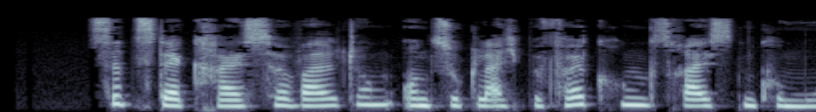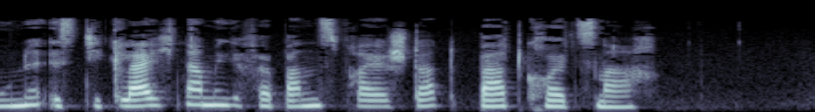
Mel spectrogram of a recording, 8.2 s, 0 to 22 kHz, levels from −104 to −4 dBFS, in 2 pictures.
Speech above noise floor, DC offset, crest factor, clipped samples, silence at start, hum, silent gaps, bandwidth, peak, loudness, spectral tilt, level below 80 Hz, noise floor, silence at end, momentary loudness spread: 47 dB; under 0.1%; 20 dB; under 0.1%; 0.45 s; none; none; 11.5 kHz; -6 dBFS; -26 LUFS; -4 dB/octave; -72 dBFS; -72 dBFS; 0.85 s; 7 LU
